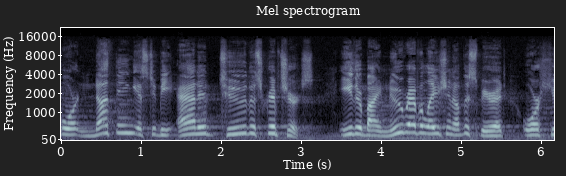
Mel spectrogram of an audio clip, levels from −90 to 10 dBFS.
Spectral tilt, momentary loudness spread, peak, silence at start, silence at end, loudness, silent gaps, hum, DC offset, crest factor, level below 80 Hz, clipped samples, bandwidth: -3.5 dB/octave; 8 LU; -6 dBFS; 0 s; 0 s; -22 LUFS; none; none; under 0.1%; 16 dB; -54 dBFS; under 0.1%; 15.5 kHz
